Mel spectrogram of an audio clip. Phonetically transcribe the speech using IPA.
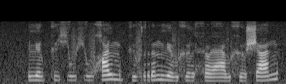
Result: lʲalkʲəçəvçʊv χalmɵ kʲəvrənlʲavxʲɔl ħɵ ʕavxʲɔ ʃan

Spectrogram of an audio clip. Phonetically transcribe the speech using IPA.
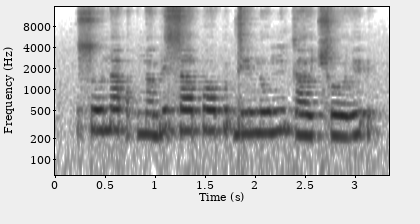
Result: sʰo˦nä˦ʔ | nã˨be˦˨ sä˦pɔ˦ pʊ˦ʔde˦ no˦ŋĩ˦˨ ka˨ʊ̯t͡ɕʰo˨ʊ̯lɪ˦ʔ

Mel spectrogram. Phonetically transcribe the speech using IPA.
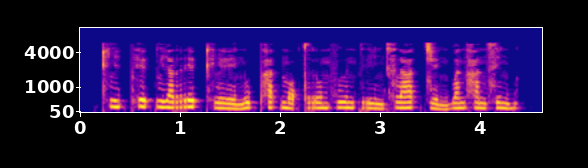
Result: kʰli˦˥ʔpʰe˥˩ʔpli˧a̯re˥˩ʔ kʰleː˨˩nu˥˩ʔpʰa˦˥t̚mɔ˨˩ʔ tro˧mfɯː˧n pri˩˦nkʰlaː˦˥t̚ t͡ɕeː˩˦ŋba˦˥nha˧nsi˧n bɯ˦˥k̚

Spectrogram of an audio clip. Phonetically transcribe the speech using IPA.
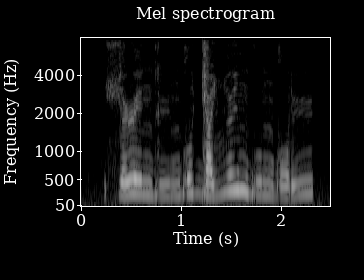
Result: çə˨˦ɭe˧ŋɡyː˨ŋɡo˦ ɟa˨ʎø˦i̯mbu˨ ŋɡo˨ɾyː˦

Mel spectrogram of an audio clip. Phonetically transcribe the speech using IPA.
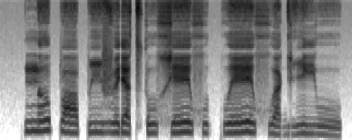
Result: nɤpɒː pivʏɾʲat͡sʼu xexʷə kʷeːxʷaɡʱi ju

